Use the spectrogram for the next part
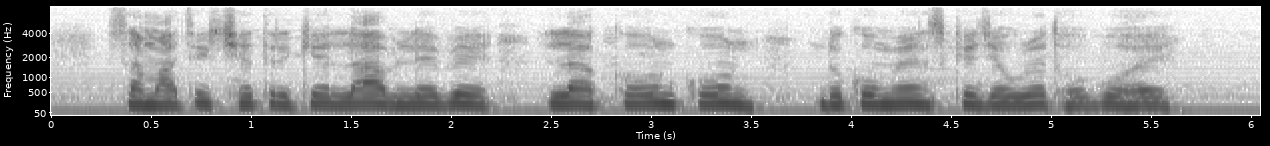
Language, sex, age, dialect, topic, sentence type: Magahi, male, 41-45, Southern, banking, question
